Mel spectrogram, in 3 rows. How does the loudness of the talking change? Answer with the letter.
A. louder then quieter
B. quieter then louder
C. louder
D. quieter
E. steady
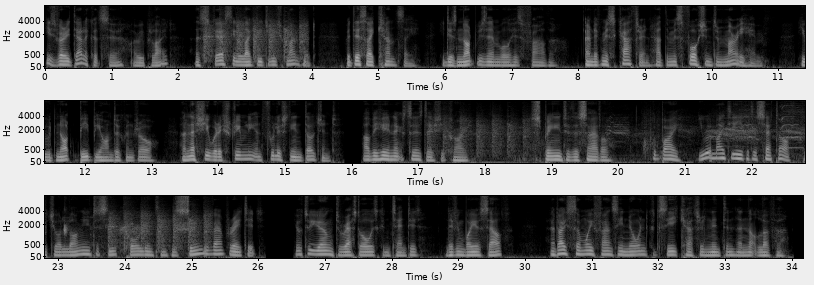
E.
